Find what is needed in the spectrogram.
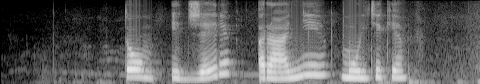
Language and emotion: Russian, positive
